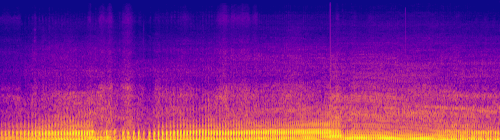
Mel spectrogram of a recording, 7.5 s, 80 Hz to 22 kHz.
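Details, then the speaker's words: Yamaha WR250X supermoto on test ride after fixing a kinked fuel line that caused cutting out under full throttle: the single thumps rapidly and evenly as the throttle opens, pulling cleanly with no stumble or cut-out. "so so so much better this is how it was supposed to run"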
